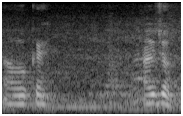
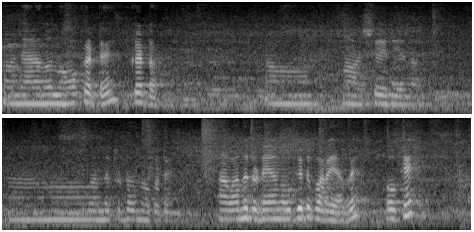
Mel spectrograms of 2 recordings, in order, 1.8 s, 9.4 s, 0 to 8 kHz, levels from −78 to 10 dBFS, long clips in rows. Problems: constant background noise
